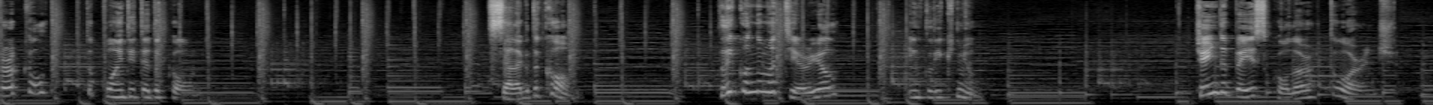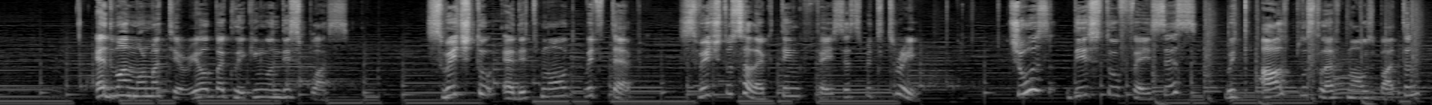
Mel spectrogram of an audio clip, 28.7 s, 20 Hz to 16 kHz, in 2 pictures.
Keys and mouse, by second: 2.5 middle click, 6.9 click, 7.6 click, 10.9 click, 17.4 click, 20.0 Tab, 22.6 3, 23.4 middle click.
